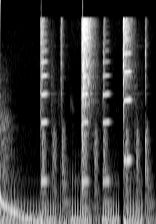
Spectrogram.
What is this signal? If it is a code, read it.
There is no code.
